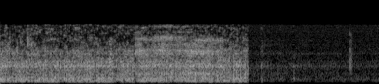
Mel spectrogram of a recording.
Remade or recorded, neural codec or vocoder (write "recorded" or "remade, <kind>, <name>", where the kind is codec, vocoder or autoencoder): remade, vocoder, Vocos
